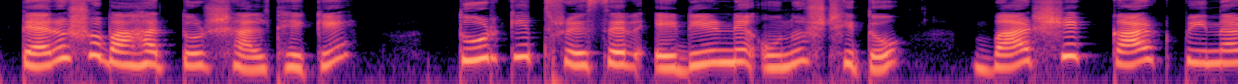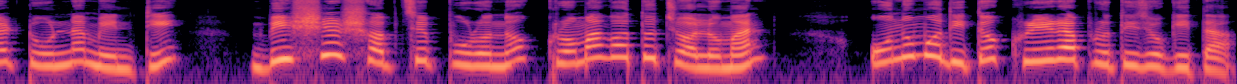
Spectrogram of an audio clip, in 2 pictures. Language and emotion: Bengali, neutral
